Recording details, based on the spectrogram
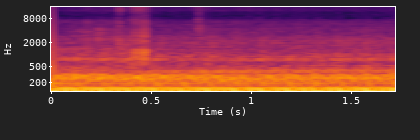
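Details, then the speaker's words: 1990 Dodge Grand Caravan LE, cold start at about 35°F the day after being revived: steady, even low idle rumble; the earlier sticky-lifter tick is gone, likely freed by a heat cycle; normal idle. "yeah that sounds good there's no noise"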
